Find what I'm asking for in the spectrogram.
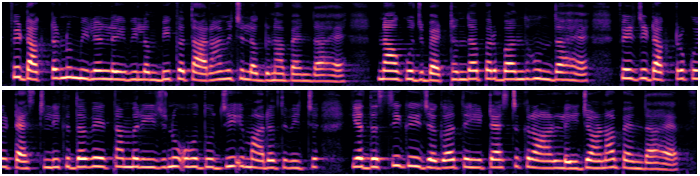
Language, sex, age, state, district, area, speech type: Punjabi, female, 18-30, Punjab, Patiala, rural, spontaneous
